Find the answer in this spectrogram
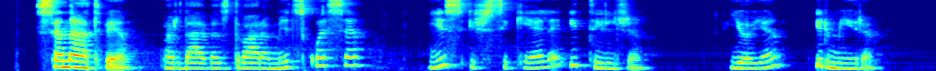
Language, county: Lithuanian, Vilnius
